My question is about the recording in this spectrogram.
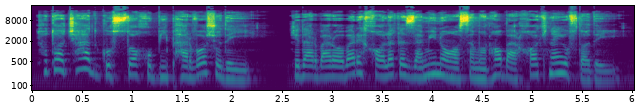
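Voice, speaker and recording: Woman doing a furious almighty god, shouting, commanding, raised pitch, storybook reading. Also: lively intonation, slightly rough, faint music behind. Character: wrathful almighty male deity on a throne.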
